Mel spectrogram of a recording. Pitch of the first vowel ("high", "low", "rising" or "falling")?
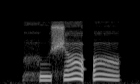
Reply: low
